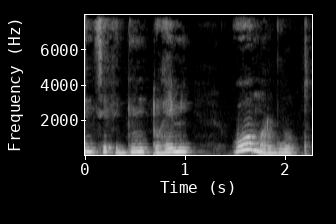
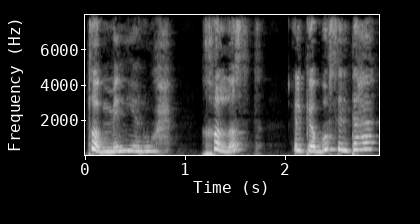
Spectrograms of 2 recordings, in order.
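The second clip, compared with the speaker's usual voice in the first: higher, louder, eager wife near tears of joy; anxious joyful plea; 6 semitones higher, 5 dB louder than usual. Acted. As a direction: beg him to tell her it's over. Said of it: "فتون قالت بهمس وهي بتعيط من الفرحة". (سؤال متلهف بفرحة وصوت أعلى)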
